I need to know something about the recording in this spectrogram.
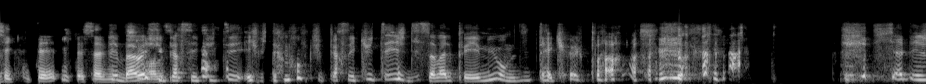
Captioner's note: sob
